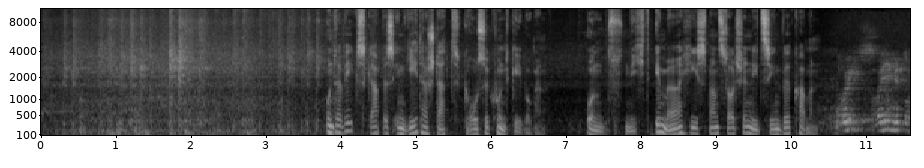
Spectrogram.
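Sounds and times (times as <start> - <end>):
Trans-Siberian Railway train wagons clattering over the rails: 0.0 - 6.5
speech: 3.8 - 10.5, 11.2 - 11.5.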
